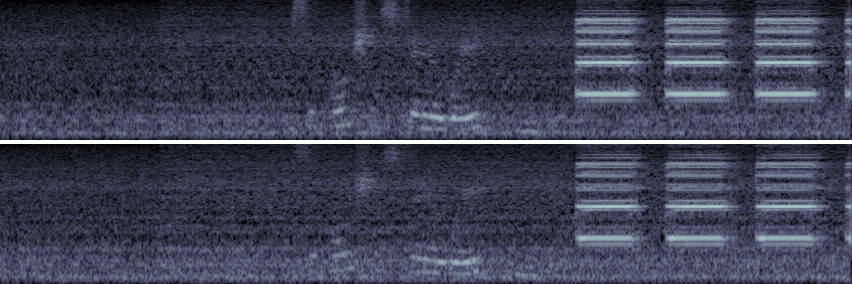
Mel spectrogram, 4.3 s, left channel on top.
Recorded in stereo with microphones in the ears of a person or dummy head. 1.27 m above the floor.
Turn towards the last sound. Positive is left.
turn(degrees=25)  # may be behind; listen again after turning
